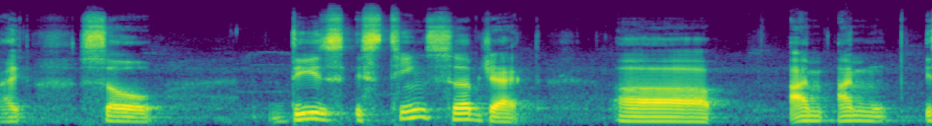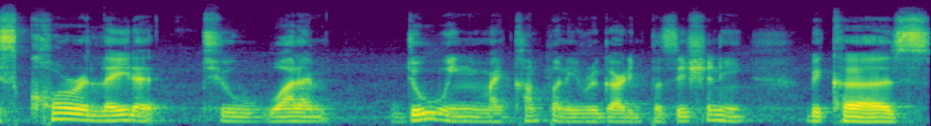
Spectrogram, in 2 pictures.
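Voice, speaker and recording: A man with a non-native accent talks at a very slow pace, leaving long, frequent pauses. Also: medium pitch for a man, ordinary pitch variation. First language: not English. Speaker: entrepreneur. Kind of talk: casual live-stream talk to camera. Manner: hesitant, many fillers.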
